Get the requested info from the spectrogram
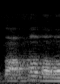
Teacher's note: ओस्ट, पापा बाबा बोलते समय आपके ओस्ट पूरी तरह से ओठ बंद हो जाएंगे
